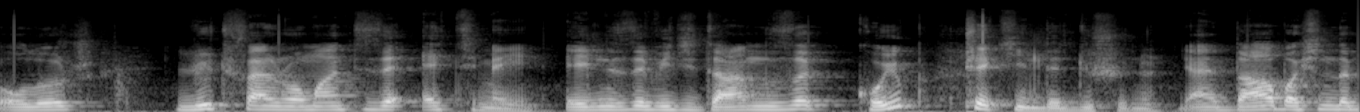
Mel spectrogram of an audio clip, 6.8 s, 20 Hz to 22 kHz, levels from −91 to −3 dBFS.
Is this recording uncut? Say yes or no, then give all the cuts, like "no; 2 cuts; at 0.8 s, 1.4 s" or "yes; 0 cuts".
no; 1 cut; at 4.8 s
